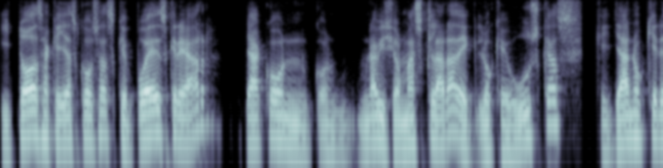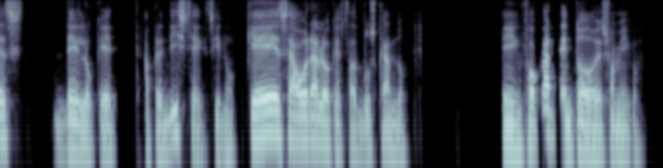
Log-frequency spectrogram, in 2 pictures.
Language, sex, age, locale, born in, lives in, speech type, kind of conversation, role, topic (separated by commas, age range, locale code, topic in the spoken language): Spanish, male, 55-59, es-US, Colombia, United States, conversation, advice, advisor, ¿Cómo puedo encontrar sentido y crecer personalmente después de una ruptura?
